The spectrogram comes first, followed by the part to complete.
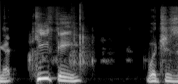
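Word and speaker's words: Kuithe: But I'm saying that Keithy, which is how you pronounce his name, the senior citizen Brandt Keith was actually 11 number 11 in his PFF grade.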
